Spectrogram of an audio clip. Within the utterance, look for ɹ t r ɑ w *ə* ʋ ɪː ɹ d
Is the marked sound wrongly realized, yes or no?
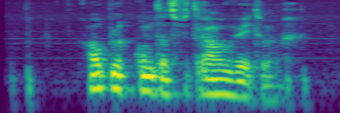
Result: no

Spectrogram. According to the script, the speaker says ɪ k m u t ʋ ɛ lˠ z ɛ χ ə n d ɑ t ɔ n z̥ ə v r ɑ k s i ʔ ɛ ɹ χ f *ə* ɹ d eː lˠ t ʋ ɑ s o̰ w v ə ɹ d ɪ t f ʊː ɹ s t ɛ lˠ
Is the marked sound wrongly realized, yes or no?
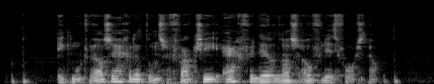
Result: no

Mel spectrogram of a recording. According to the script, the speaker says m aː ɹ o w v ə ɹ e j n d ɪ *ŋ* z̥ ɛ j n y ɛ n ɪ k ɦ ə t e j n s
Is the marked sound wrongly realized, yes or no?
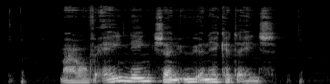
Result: no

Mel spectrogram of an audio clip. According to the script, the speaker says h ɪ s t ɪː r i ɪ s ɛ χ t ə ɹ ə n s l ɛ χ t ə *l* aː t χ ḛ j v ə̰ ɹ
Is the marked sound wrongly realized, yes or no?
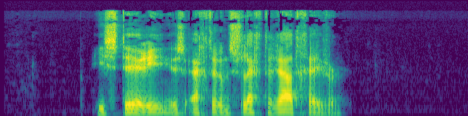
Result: yes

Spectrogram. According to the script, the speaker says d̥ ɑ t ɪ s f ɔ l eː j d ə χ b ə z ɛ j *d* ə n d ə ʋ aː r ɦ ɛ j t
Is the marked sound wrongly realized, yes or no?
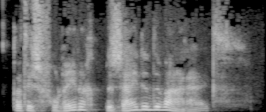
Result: no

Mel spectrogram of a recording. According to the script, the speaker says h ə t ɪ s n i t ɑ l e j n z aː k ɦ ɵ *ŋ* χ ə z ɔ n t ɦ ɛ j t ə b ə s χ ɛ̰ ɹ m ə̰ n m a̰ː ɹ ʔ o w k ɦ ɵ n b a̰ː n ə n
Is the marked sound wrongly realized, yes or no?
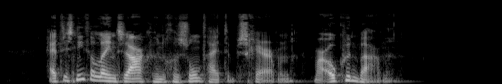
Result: yes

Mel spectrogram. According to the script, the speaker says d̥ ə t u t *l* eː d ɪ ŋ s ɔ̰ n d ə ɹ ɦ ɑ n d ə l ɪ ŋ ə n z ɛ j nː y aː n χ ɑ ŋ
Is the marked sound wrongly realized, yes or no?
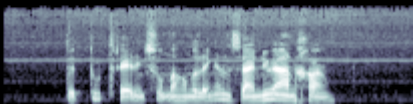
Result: yes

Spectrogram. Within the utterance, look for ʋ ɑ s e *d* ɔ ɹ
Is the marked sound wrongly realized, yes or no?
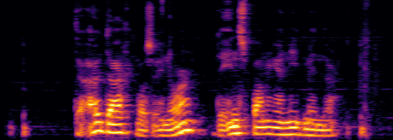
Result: yes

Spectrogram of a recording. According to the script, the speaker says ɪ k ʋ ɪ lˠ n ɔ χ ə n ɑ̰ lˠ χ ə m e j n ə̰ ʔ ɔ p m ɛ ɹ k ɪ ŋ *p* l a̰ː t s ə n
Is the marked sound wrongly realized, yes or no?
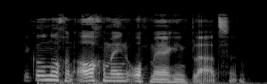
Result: no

